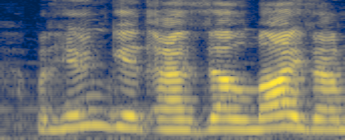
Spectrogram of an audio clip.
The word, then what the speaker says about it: Dhelmise: I always pronounce it Dhelmise, but hearing it as Dhelmise, I'm like, oh, that makes sense, like Demise.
